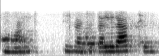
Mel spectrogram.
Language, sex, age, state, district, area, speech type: Bengali, female, 18-30, West Bengal, Uttar Dinajpur, rural, conversation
